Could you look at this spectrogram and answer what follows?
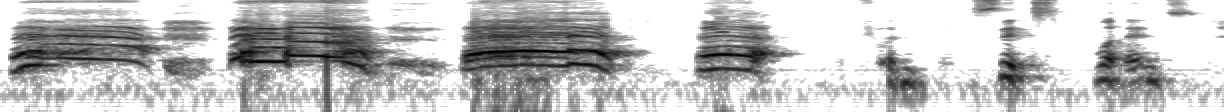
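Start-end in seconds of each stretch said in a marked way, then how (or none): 0.1-3.9 very high, loud crying wails; mock baby cry, high and loud; imitated baby wail. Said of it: "I filmed this boy sitting there just".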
